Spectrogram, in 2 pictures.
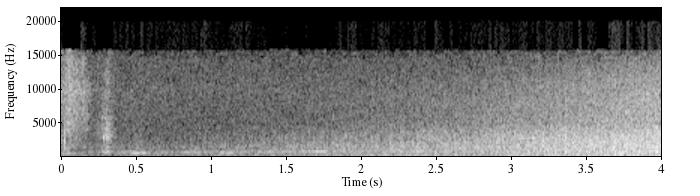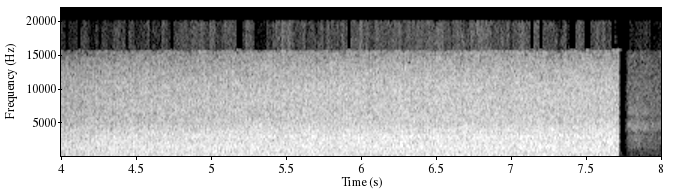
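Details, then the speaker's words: Vintage Air King V20E reversible box fan, 2-speed GE motor (rated 2.8 A, measured 2.1 A), blade and grill washed, on high: airy whoosh building as it spins up, faint motor hum, no rubbing, ticking or squeal; normal running. "I washed the blade off, and I took the front grill outside and washed it off with the hose, so it's running just fine."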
